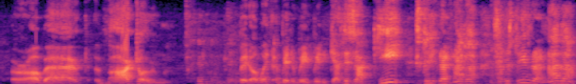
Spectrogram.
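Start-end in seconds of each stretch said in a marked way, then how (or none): 0.1-2.1 put-on Oxford English accent. Retelling asking a man his name, imitating Robert Barton's mock-serious Oxford accent. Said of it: "muy serio, acento Oxford".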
